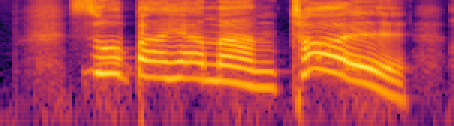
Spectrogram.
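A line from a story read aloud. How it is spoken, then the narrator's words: Delighted girlfriend shouting. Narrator (German): ruft seine Freundin Lucy, die sich sehr über diesen Anblick freut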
